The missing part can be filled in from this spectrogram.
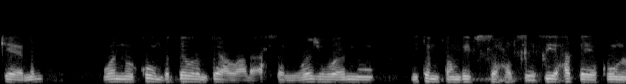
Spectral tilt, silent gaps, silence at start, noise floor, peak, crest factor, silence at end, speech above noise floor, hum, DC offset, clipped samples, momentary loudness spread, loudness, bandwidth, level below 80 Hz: -11.5 dB/octave; none; 0.05 s; -51 dBFS; -8 dBFS; 16 dB; 0 s; 26 dB; none; under 0.1%; under 0.1%; 7 LU; -26 LUFS; 4.1 kHz; -66 dBFS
